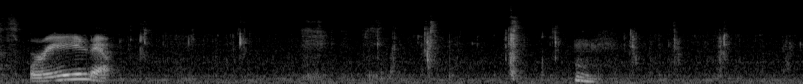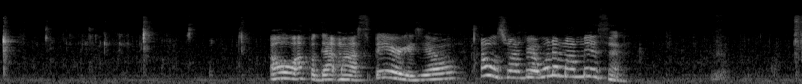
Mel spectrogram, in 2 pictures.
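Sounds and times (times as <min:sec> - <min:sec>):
chewing: 0:01.2 - 0:10.6
low voice hum: 0:05.7 - 0:06.2
wet mouth smacks: 0:08.0 - 0:10.6.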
